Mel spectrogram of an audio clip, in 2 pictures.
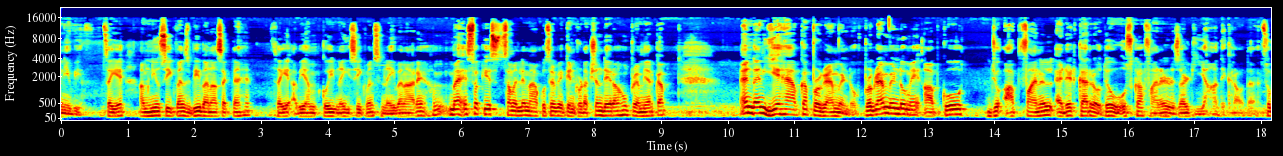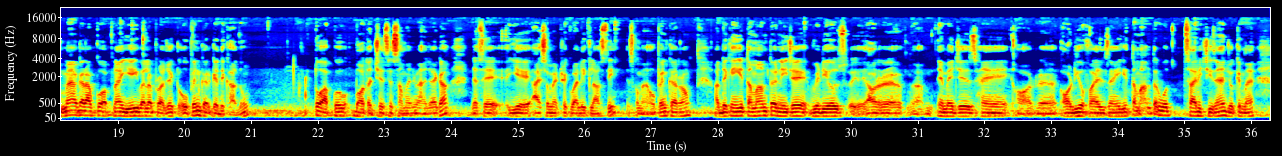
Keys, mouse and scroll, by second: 10.7 click, 19.0 click, 26.1-29.0 drag, 29.3-36.2 drag.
